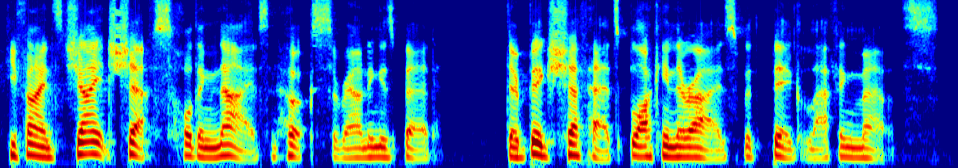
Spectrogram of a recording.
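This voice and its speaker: A man hosting a podcast, recapping a story in a casual way with steady storytelling and dry asides. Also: medium pitch, unhurried, dry recording. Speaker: podcast host.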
